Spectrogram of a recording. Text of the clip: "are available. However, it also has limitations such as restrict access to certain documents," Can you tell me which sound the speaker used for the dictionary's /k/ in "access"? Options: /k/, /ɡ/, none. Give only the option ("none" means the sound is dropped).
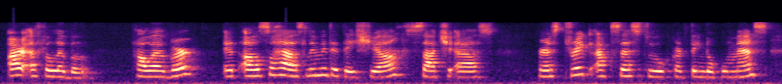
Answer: /k/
